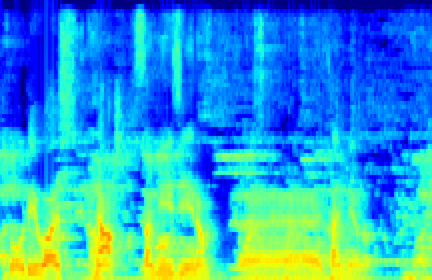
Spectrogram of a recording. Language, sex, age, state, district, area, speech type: Sanskrit, male, 18-30, Kerala, Thiruvananthapuram, rural, spontaneous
